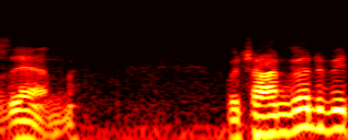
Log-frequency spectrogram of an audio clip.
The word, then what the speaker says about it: Zen: Zen, of course, is a Japanese word, and it's spelled Z-E-N. And that is the Japanese way of pronouncing the Chinese word Chan. And this, in turn, is the Chinese way of pronouncing an Indian Sanskrit word, dhyana.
